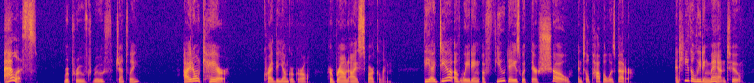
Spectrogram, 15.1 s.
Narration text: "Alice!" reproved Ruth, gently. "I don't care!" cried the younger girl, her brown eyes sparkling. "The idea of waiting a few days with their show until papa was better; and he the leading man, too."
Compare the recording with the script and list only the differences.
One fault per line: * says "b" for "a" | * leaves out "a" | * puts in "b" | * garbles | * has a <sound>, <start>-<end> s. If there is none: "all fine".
all fine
